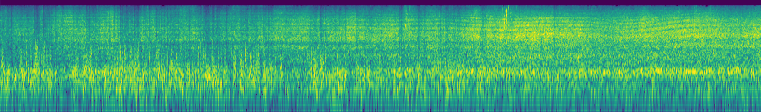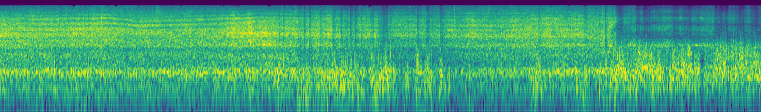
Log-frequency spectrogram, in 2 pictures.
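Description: Steady rumble of a freight train's wagons rolling over a curved railway viaduct, mixed with wind buffeting the microphone. The higher hiss drops away about three-quarters of the way through.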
